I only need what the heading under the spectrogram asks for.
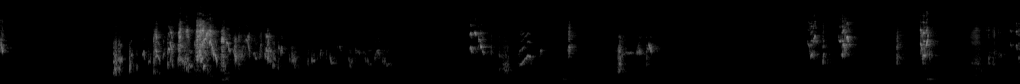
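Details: Budgerigars kept as pets in a long, dense burst of scratchy warbling chatter, followed by scattered short chirps and squawks spread over several seconds.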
